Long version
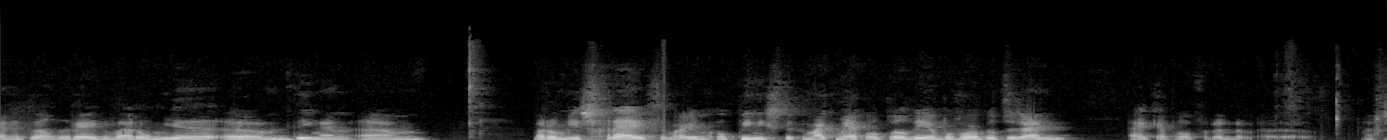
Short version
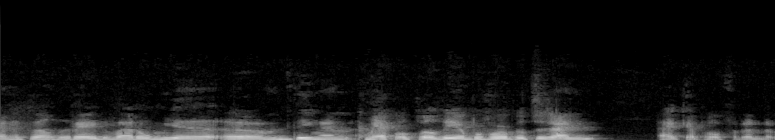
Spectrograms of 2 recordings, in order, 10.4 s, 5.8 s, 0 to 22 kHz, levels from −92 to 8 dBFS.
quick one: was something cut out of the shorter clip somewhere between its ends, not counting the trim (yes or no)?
yes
